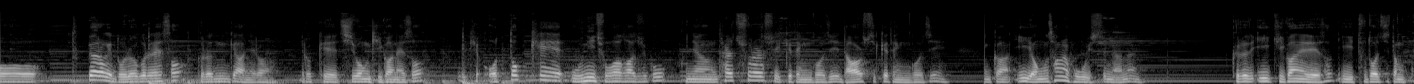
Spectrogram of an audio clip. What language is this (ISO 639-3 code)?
kor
